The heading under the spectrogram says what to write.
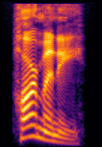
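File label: "harmony", English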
